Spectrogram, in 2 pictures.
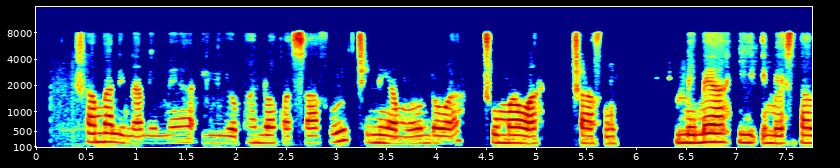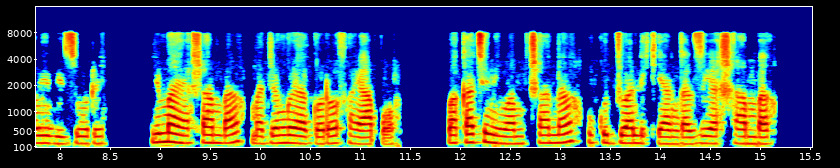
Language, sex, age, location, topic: Swahili, female, 25-35, Nairobi, agriculture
